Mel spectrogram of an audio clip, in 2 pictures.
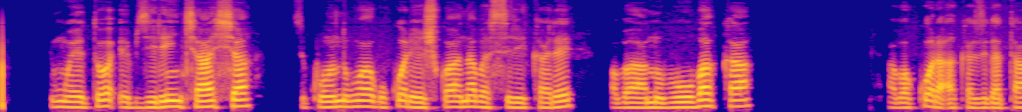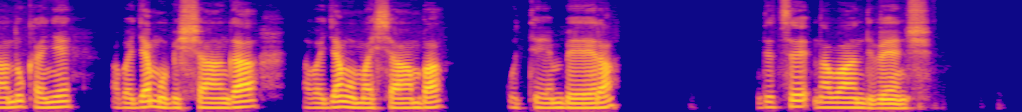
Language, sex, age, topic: Kinyarwanda, male, 18-24, health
